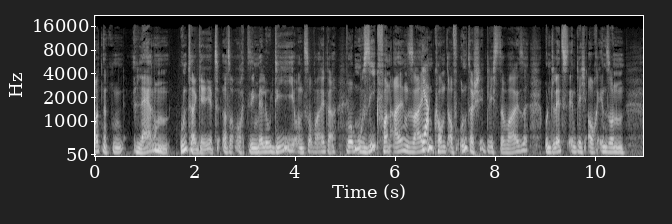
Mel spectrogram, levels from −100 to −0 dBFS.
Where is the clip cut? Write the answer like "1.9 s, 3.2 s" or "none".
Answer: 5.0 s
